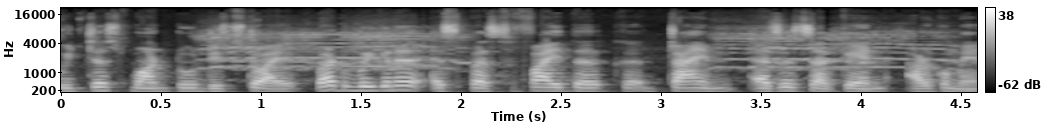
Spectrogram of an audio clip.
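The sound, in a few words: goats bleating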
